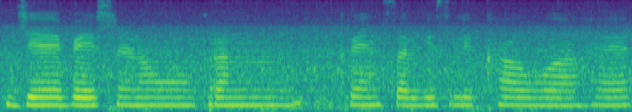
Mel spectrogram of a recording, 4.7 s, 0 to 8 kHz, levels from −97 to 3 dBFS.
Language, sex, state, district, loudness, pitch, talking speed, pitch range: Hindi, female, Haryana, Charkhi Dadri, -17 LUFS, 205 Hz, 100 wpm, 200-205 Hz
